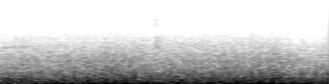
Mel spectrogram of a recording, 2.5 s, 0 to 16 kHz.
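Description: Steady wind and road noise of a Honda NC 750X motorcycle ridden at road speed: an even low rumble.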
